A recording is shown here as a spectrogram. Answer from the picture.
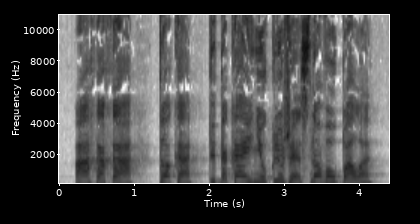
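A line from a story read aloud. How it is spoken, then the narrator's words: Shouting. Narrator (Russian): закричала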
